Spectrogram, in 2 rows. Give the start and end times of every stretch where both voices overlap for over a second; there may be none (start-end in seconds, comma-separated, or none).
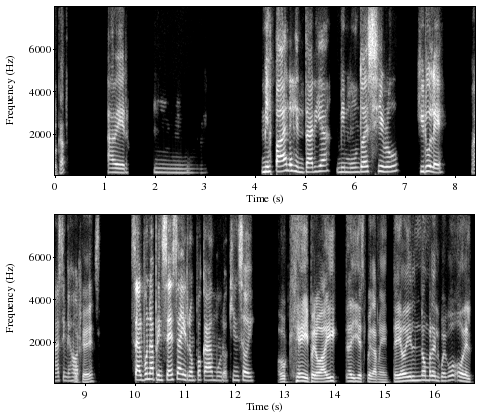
none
